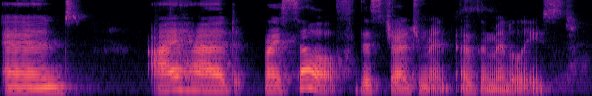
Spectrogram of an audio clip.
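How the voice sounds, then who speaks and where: A woman in a casual podcast interview, sharing her experiences and advice with emphatic, motivational energy. Her voice sits low and carries a gravelly edge. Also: slow pace. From Iran, raised in the US. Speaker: startup founder, interview guest.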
